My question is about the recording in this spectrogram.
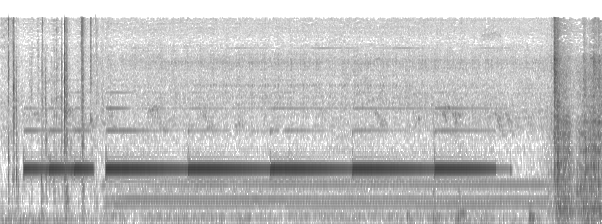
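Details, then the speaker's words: Cummins engine with a sticking starter freed by hammer blows: slow, labored cranking with a whirring starter, each compression dragging about once a second, barely turning over; failing starter, replacement bought. "one of you guys can hear that but it doesn't sound the healthiest not willing to turn over"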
